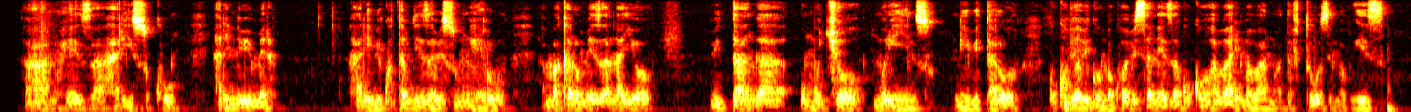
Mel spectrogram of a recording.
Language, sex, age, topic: Kinyarwanda, male, 18-24, health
